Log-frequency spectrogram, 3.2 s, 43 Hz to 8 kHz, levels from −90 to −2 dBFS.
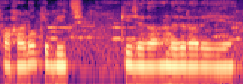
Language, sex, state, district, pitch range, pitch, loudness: Hindi, male, Arunachal Pradesh, Lower Dibang Valley, 135-155 Hz, 140 Hz, -12 LUFS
